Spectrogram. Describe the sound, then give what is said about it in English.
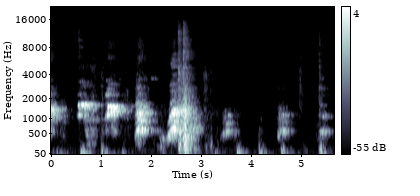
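Several household dogs bark as their owner arrives home, giving a run of sharp, loud barks followed by quieter, shorter yips and woofs spaced apart. “Sorry if you can hear my dogs barking. Their dad just got home.”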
